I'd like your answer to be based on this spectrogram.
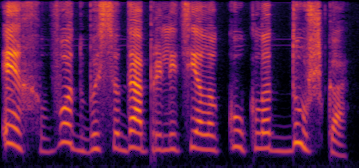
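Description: A woman voicing a young girl animal with a tail, excited and clinging to her favourite toy, in a storybook. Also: fairly high pitch, slow, dry recording, clean studio sound, voice pushed up. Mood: excited, anxious.

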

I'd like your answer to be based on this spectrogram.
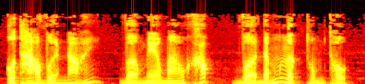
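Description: A man narrating a ghost story in an expressive, dramatic way, close to the microphone. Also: low-pitched, moderate pace, slightly rough, no echo, faint music behind.

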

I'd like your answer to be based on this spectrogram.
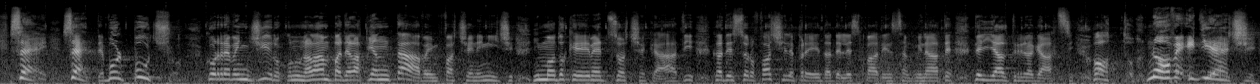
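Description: A man narrating a storybook reading on the radio with lively, sharp delivery. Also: high voice, in a large hall, slight background noise. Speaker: story reader.

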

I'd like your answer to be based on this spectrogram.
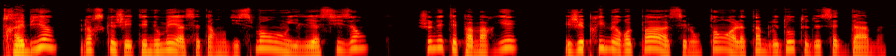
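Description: A woman's voice: on the low side, expressive, normal speed, dark tone, no room sound, natural voice. A woman reading an audiobook, voicing a genial, blustery male police commissioner with hearty exclamations.

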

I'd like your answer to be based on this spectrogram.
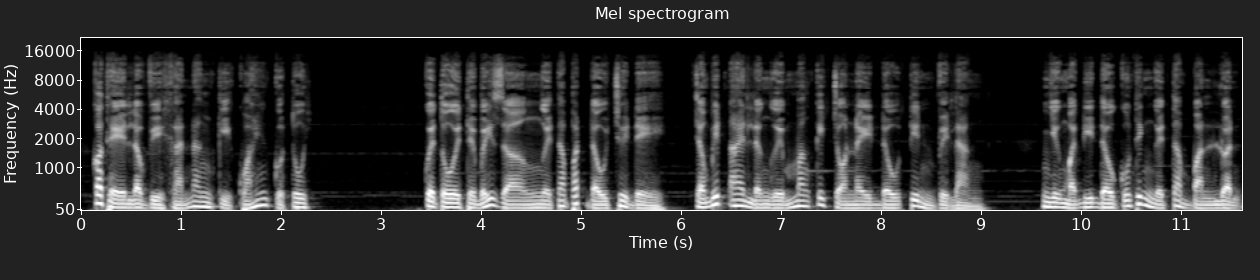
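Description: A man with a fairly low voice narrates a first-person ghost story. His delivery rises and falls with lively expression, and soft music plays behind him. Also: no echo.

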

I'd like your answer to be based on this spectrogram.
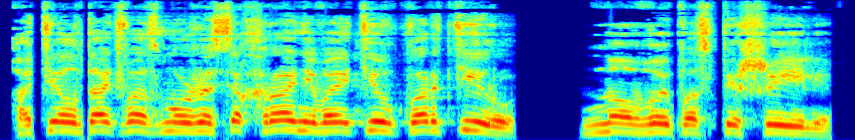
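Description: A woman voicing a flustered, grateful rich man in an audiobook, lowering her voice with a changed timbre and explaining earnestly. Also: moderate pace, dry recording, clean studio sound, natural voice.

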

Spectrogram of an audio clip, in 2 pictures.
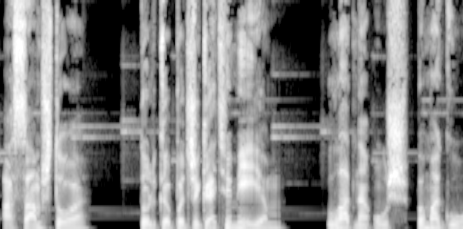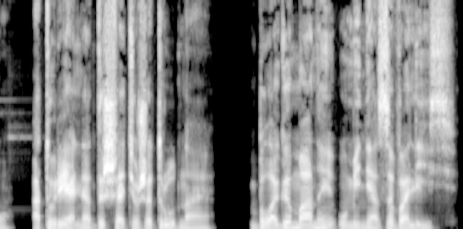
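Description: A man's voice: mid-range voice, big pitch swings, unhurried, dry recording, clean studio sound, faint music behind. A man reading a first-person fantasy audiobook with wry, conversational asides. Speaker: audiobook narrator.

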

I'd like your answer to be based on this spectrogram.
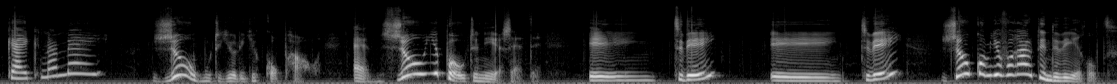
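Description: In a children's fairy-tale radio play, a woman voices a motherly stork, switching between scolding and coaxing in a brisk, animated way. Her voice sits in the mid range, and she sounds like she's giving instructions.

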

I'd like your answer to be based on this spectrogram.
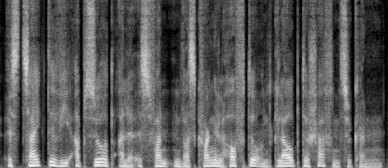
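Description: Husky male narrator, dramatic audiobook read, lively pitch, dry close sound. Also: moderate pace, dry recording. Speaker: reader.

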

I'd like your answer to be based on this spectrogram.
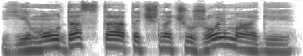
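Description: A woman's voice: sits low, lively intonation, takes it slowly, a little mellow, no room sound, clean studio sound. A woman doing a stern male healer.

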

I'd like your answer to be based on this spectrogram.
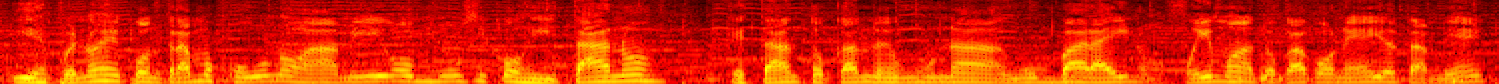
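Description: Over music, a man with a fairly high, creaky voice talks fairly quickly and hardly pauses. He's a musician guest, an immigrant living in Spain, chatting loosely in a radio studio interview, telling rambling stories and repeating his words.

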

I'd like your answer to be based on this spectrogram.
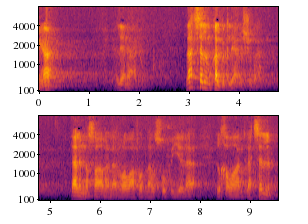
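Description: A man teaching a religious lesson in a lively, colloquial way, firing rhetorical questions at his listeners. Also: on the high side. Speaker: Islamic scholar teaching a book. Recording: echoey room, faint background hiss.

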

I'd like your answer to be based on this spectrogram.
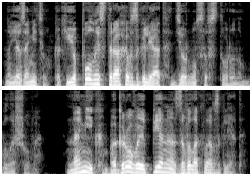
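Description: Husky man narrating a dark audiobook. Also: fairly low pitch, sing-song, measured pace.

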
